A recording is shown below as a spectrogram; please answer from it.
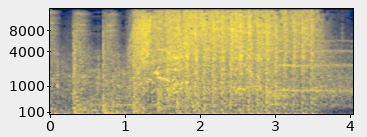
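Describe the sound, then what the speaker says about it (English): Sustained loud bursts of heavy machine gun fire in The Outer Worlds, the weapon modified to deal shock damage, with dense rapid shots and impacts for about three and a half seconds before trailing off. "the weapon we're using is a heavy machine gun that's actually been modified using our engineering skill"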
